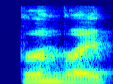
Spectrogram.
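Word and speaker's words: broomrape: you mentioned uh oh broom rape so broom is in broom and rape is in rape broom rape all one word is the name of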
